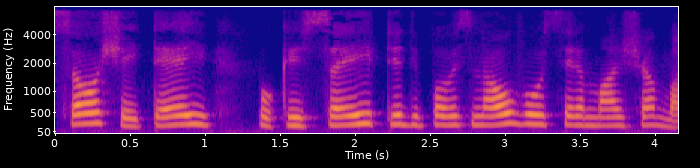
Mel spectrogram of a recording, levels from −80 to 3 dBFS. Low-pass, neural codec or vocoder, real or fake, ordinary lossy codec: 7.2 kHz; codec, 24 kHz, 0.9 kbps, WavTokenizer, large speech release; fake; MP3, 32 kbps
